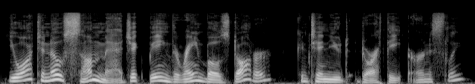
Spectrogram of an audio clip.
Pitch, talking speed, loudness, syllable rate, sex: 140 Hz, 165 wpm, -18 LUFS, 5.1 syllables/s, male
